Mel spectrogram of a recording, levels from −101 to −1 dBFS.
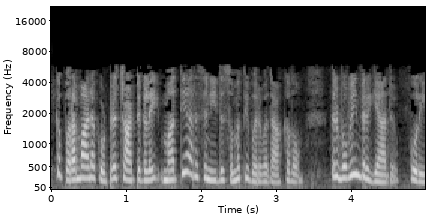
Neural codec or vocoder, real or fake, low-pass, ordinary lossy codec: codec, 24 kHz, 0.9 kbps, WavTokenizer, small release; fake; 7.2 kHz; MP3, 24 kbps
